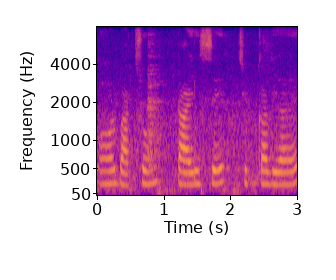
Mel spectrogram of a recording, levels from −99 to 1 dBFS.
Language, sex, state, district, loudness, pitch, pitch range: Hindi, female, Uttar Pradesh, Budaun, -30 LUFS, 230 Hz, 220-235 Hz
